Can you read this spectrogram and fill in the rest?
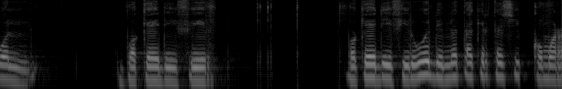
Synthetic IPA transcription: wol | bokedifeɾ | bokedifiːɾwodemnatakiɾtasikomoɾ

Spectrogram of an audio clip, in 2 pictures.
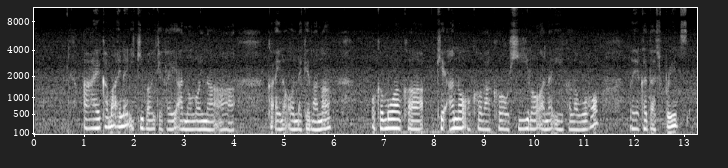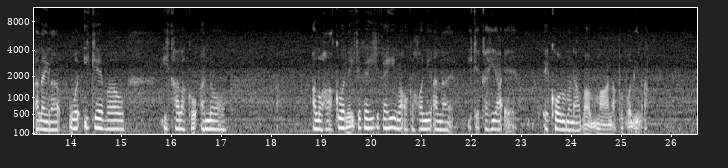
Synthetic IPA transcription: ajkama̰ʔɐjnəʔikivɐwikʰekʰɐhiʔɐ̰nolojnəa | kʰə̰ʔejnə̰ʔolɛkelɐnə | ʔokəmuəkʰə | kʰeʔɐnoʔokʰolakʰowhiloʔɐ̰nə̰ʔikʰalɐwoɦo | ojəkʰədɐt͡ʃb̥ɹidz̥ | əlejləuəʔikevɐw | ikʰalakʰo̰wʔɐno | ɐloɦakuɐnə̰ʔḭkekɐhikekɐɦima̰ʔokəhoniʔɐnə | ikekʰɐɦiɐʔḛ | ekʰolumənavə̰ma̰ɐ̰nə̰pʰopʰo̰lḭnə̰

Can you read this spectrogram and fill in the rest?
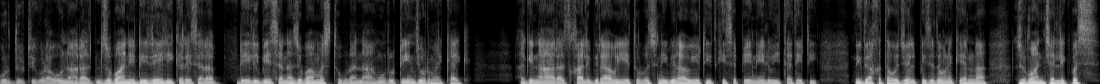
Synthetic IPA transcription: uɽd̪uʈʰiɡuɽawonaːɾazzubaːniɖiɖelikɐɾesɐɾa | ɖeːlibeːsanazubaːmɐst̪ʰoɡuɽaːnaːmuɾuʈiːnd͡ʒoːɽmajkaːjk | ɐɡenaɾazqaːlibiɾaːwɐjet̪ʰobɐsnibiɾaːwjeʈiːt̪kʰisɐpeneloit̪ʰat̪eʈi | nid̪aːxɐt̪ɐwɐd͡ʒɐlpiz̬ed̪ɐwnekjɐɾna | zubaːnt͡ʃɐlːikbɐs

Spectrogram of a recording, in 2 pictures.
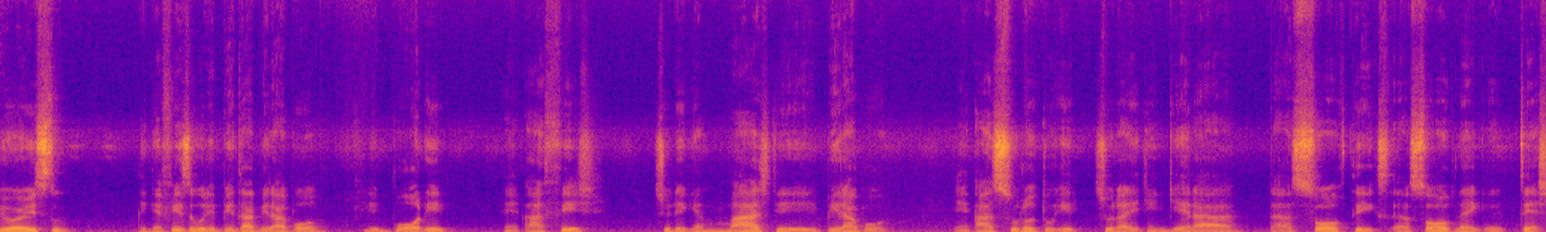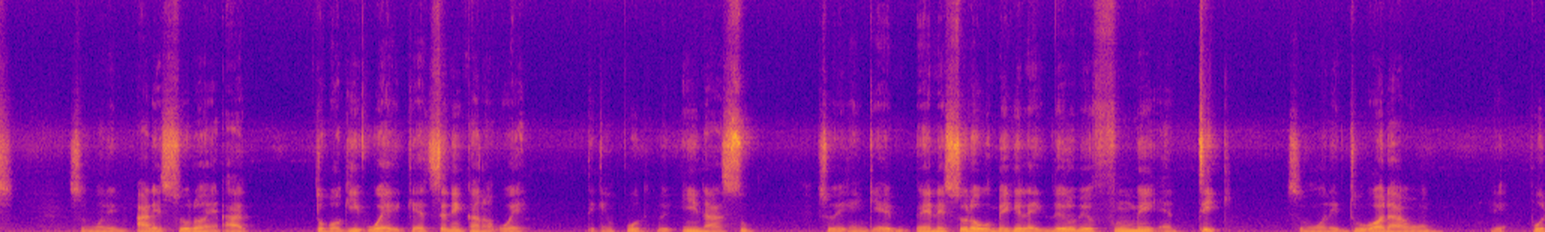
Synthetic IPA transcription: iwɛɹisup | dekɛ̃nfes̬iwidebetabeɾabɔ | debɔdit̚ | ɛ̃nʔafeʃ | sodekɛ̃nmad͡ʒdebetabɔ | ɛ̃nʔasoɾɔ̃ntoʔit̚sodadekɛ̃nɡɛa | dasɔfteksdasɔflaɪkɛtɛʃ | sowɛ̃neatlesoɾɔ̃ɛ̃nʔa | tɔbɔɡiwɛeɡɛtsɛtɛ̃nkãɪ̃nɔ̰wɛ | dekɛ̃nputwiĩndasup̚ | sodekɛ̃nɡɛwɛ̃ndesoɾɔwimekitlaɪkliɾobifũmiɛ̃ntik | sowɛ̃ndeduɔdawɔ̃n | depu

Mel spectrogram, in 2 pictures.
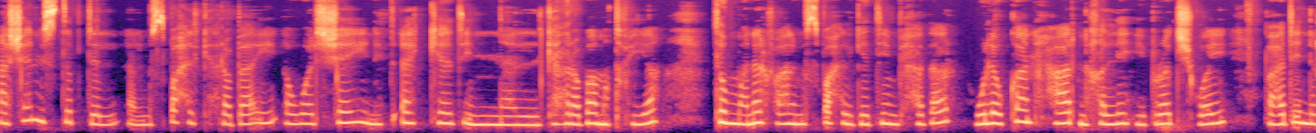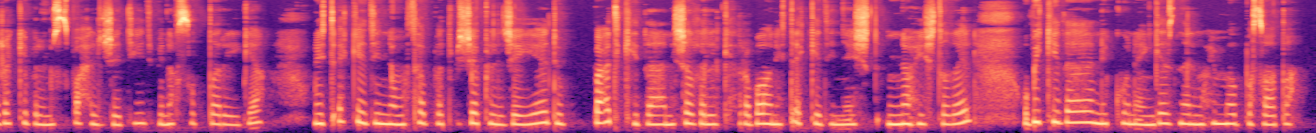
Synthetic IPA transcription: ʕaʃaːnːɪst̪abd̪ɪlɪlmɨsˤb̥aːħɪlkḁhɾˤɑbaːʔiʔawːalʃeːnɪt̪ʔakːad̪ʔɪnːɪkahɾˤɑbaːʔmɑt̪ˤfɪjːaθʊmːanɪɾfaʕɪlmɨsˤb̥ɑːħɪlɡad̪iːmbɪħɑðˤɑɾˤ | wɪlawkaːnħɑːrˤnxalːiːhjɪbɾɑd̪ʃwajːb̥aʕd̪eːnːɾˤɑkːɪbɪlmɨsˤbɑːħɪld͡ʒɪd̪iːd̪bɪnafsɨt̪ˤːɑɾiːɡa | wnɪt̪ʔakːad̪ʔɪnːamʊθabːat̪bɪʃakld͡ʒajːɪd̪w | b̥aʕd̪kʰɪðanʃaɣːɪlɪlkɑ̥hɾˤɑbawnɪt̪ʔakːad̪ʔɪnːʔɪnːahjɪʃt̪aɣɪlwbɪkɪðanakuːnʕɪnɡaznalmʊhɪmːab̚bɑsˤɑːt̪ˤɑ

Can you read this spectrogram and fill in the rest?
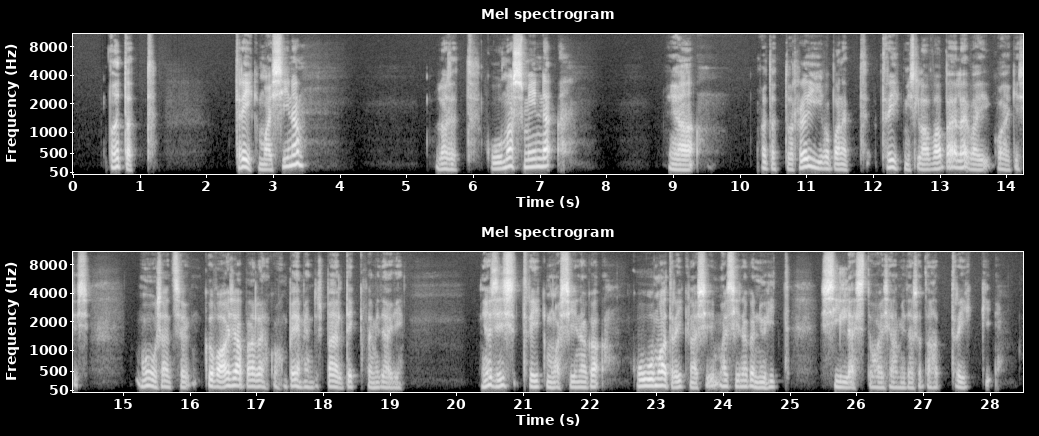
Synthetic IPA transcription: vɤt̪ːˑɑt̪ | rikmɑsʲːinɑ | lɑset̪kuːmɑsminːɑ | jɑ | vɤt̪ːˑɑt̪ːurɤjvɑpɑnet̪t̪riːkmislɑvːɑpæːlevɑjko̞ɦeɡ̥isis | muːsɑːnt̪sekɤvɑɑs̬ʲjɑpæːlekohmpe̞hmend̪uspæːlt̪ekːˑvɑmid̪̥ɑɡ̥i | jɑs̬iːst̪riːkmɑsʲinɑɡ̥ɑ | kuːmɑt̪riːknɑsimɑsʲinɑɡ̥ɑnyɦit̪ | silːḛst̪uɑsjɑmid̪̥ɑsɑt̪ɑɦɑt̪ːriːkːi

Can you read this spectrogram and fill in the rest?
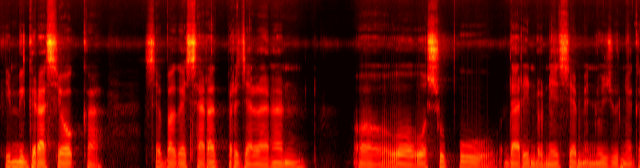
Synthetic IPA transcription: imiɡɾasiɔka | sɛbaɡajsaɾat̪̚pɛrd͡ʒalanan | wɔ̰wɔsupudaɾiːndonɛsiamɛ̰nud͡ʒunɛɡa

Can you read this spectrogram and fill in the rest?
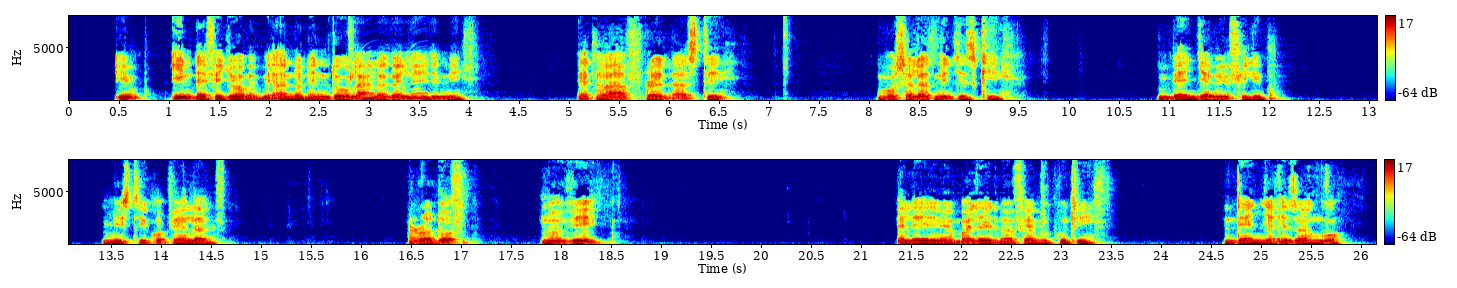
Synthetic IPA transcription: inɗɛfid͡ʒɔɓɛ̰ɓɛ̰ʔa̰nːuɗḭndɔwlaːlaɡalːedini | ʔɛtawaafɾɛda̰stɛ | vɔsalatned͡ʒis̬ki | bɛnd͡ʒaminfilip | mistikɔpɛla | ɾɔdɔf | nɔvɛ | ʔɛledɛmɛmɓa̰ledɛɗɔ̰fɛmikuti | dɛɲd͡ʒaʔɛ̰zaŋɡɔ

